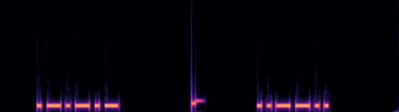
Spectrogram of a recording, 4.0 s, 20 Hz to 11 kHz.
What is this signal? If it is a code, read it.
Morse code, heard as a keyed tone, about 25 wpm, 700 Hz. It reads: . ?
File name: Single Punctuation-Prosign - Rapid-Fire - 25wpm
